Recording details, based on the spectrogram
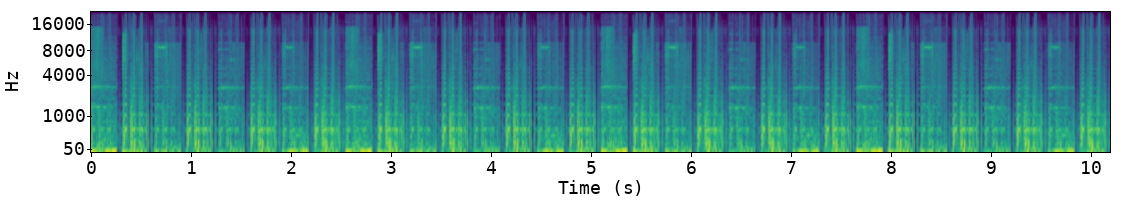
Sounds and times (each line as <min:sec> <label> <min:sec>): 0:00.0 Drum Loop 0:10.1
